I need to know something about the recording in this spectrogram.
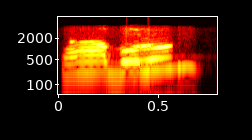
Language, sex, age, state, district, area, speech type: Bengali, male, 18-30, West Bengal, Birbhum, urban, conversation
